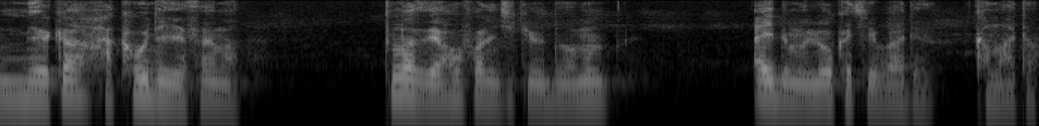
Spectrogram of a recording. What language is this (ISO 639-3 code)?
mkf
